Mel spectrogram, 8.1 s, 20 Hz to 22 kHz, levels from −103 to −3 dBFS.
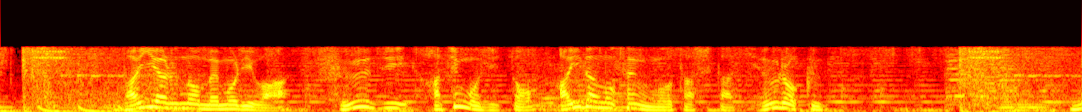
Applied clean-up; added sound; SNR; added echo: none; none; none; none.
